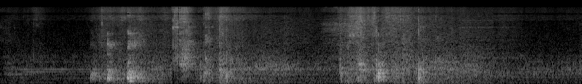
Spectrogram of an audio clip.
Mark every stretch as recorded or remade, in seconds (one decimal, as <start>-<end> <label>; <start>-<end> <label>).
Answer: 0.0-4.6 recorded; 4.6-5.2 remade; 5.2-5.8 recorded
